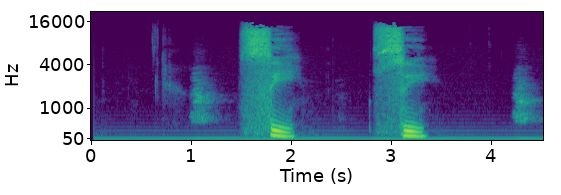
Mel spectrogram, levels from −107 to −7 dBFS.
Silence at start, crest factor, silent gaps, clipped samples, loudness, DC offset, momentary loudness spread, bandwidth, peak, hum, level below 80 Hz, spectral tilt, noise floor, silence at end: 1 s; 20 dB; none; under 0.1%; -28 LUFS; under 0.1%; 25 LU; 15.5 kHz; -14 dBFS; 60 Hz at -55 dBFS; -54 dBFS; -3.5 dB/octave; -58 dBFS; 0.15 s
